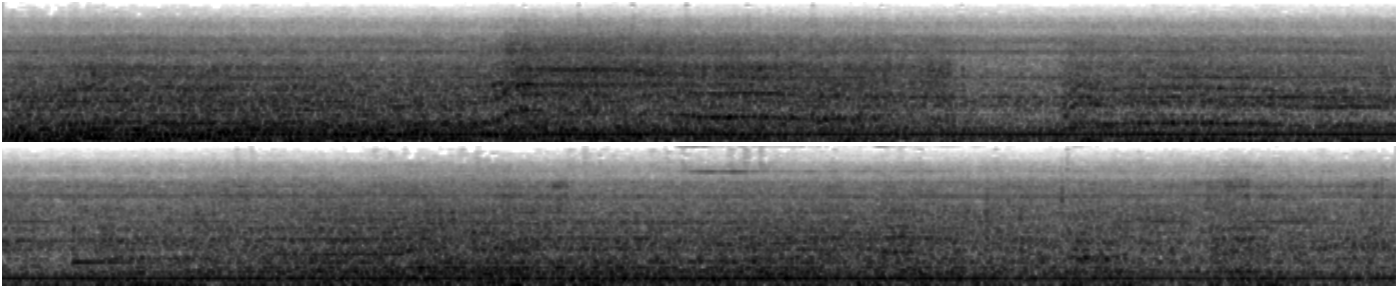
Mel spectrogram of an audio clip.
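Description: Electric motor and geared drivetrain of an RC rock crawler running as it crawls over rubble and dry stalks, picked up by the camera mounted on the car itself: a steady hum under a noisy whir, with faint wavering whines as the throttle changes.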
